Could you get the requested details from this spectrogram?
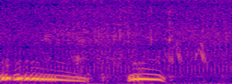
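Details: One-kuk style call of a spotted dove used as a ground decoy, recorded live: a drawn-out vibrating coo falling in pitch, then a brief rounded coo, over near silence.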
